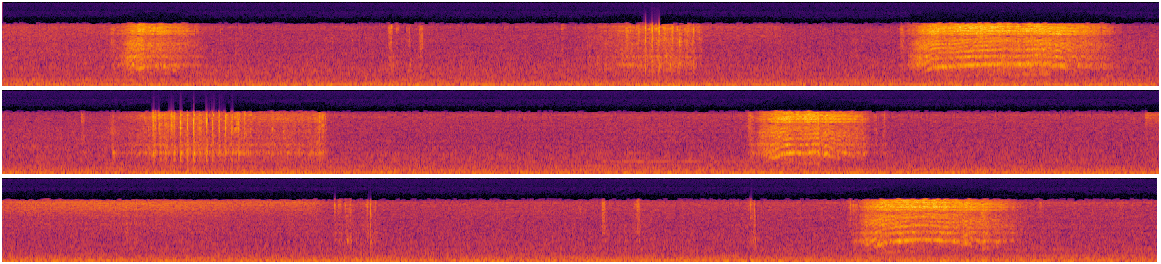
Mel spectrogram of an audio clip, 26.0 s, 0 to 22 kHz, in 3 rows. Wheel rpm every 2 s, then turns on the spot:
10, 0, 10, 60, 20, 20, 0, 30, 0, 0, 0, 10, 30.
4-6 10-12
